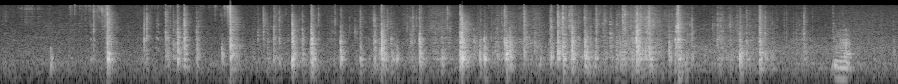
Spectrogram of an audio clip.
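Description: Packaging around Ikea candles is torn and crinkled open in a dense run of sharp, close rustling crackles. A short voice comes in near the end.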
